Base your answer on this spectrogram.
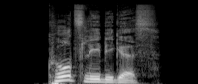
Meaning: strong/mixed nominative/accusative neuter singular of kurzlebig
- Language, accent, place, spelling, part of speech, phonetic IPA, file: German, Germany, Berlin, kurzlebiges, adjective, [ˈkʊʁt͡sˌleːbɪɡəs], De-kurzlebiges.ogg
